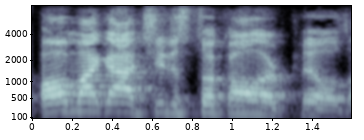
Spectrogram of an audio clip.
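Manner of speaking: mock-horrified exclamation; shocked nurse. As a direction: blurt it out like an aghast nurse.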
